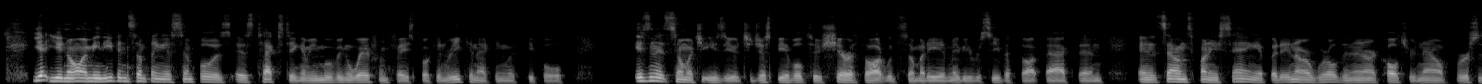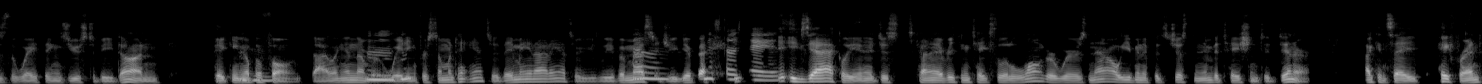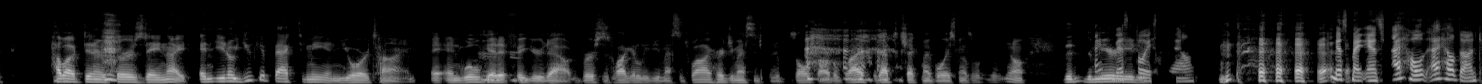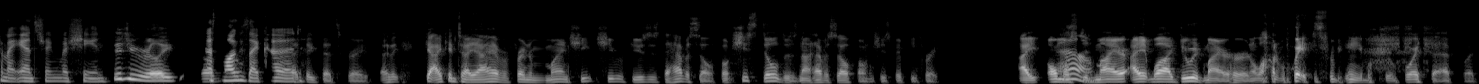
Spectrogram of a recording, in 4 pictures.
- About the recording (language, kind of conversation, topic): English, unstructured, How is technology reshaping your friendships, and how can you deepen your connections both online and offline?
- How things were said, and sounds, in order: other noise; other background noise; laugh; laugh; tapping; laughing while speaking: "in a lot of ways for being able to avoid that"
